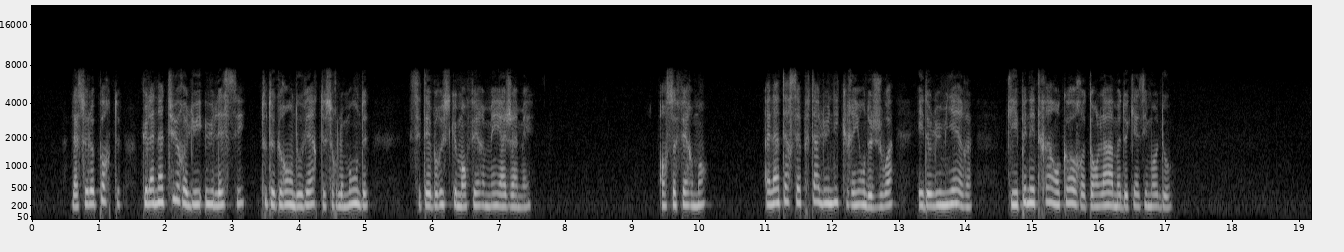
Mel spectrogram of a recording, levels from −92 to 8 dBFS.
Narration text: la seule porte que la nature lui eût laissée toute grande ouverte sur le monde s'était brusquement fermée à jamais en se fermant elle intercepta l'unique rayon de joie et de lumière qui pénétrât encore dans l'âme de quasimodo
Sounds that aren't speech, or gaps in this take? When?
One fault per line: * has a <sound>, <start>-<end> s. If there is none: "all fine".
all fine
